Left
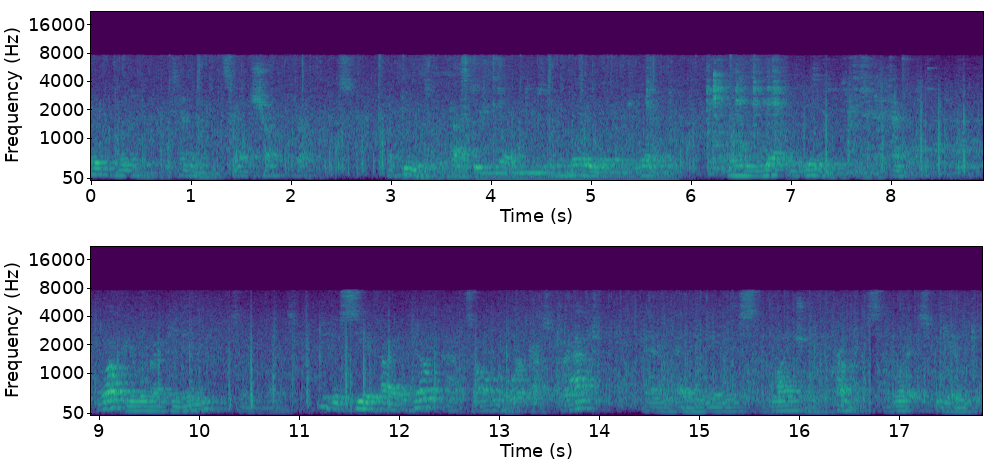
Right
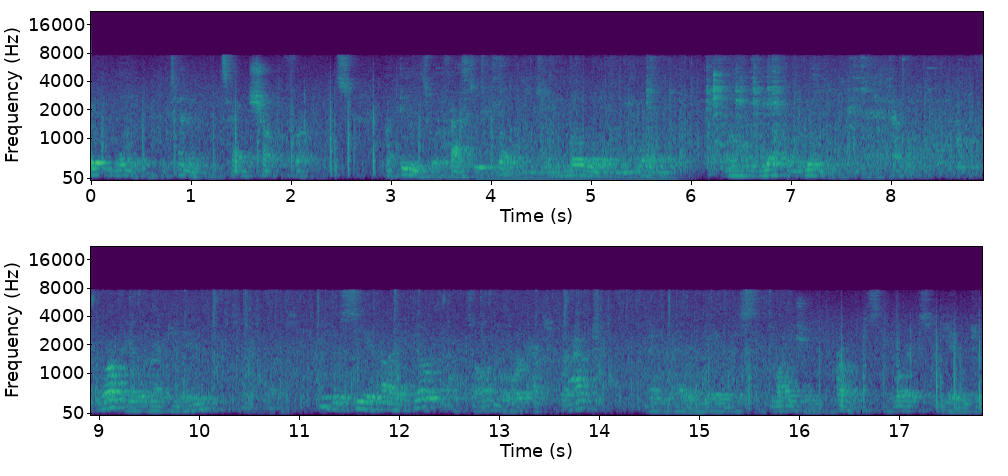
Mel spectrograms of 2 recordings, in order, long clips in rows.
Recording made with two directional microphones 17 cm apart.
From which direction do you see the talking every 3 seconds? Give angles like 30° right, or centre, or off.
60° right, 50° right, 10° right, 10° left, 10° left, 10° left.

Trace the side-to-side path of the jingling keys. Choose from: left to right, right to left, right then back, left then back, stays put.
left to right.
